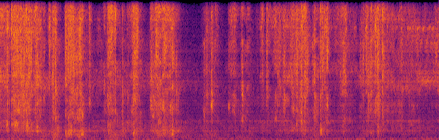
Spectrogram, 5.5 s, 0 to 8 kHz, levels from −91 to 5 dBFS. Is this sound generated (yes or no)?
yes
